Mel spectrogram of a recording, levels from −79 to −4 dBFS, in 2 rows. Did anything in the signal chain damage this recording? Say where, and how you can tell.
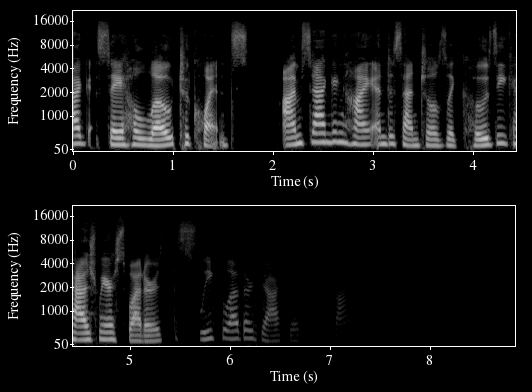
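Yes. A fade or volume stage truncated the samples without dither, which fits a path keeping only 9 bits. The fade-out after "end essentials like cozy" turns gritty from 4.68 s, and from 5.3 s to 8.86 s the waveform collapses into coarse steps.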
